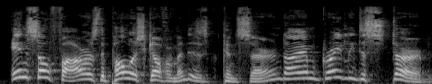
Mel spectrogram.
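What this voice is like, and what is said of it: 1920s American aristocrat accent. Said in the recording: “my my 1920s American aristocrat accent. F. Scott Fitzgerald accent with a bit of Markham thrown in.”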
